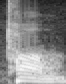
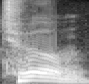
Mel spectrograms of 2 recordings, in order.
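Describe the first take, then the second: First: The vowel sounds like 'o'. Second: The vowel sounds like 'oo'. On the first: The speaker calls it wrong. "এতদিন আমরা ভুল বলছি" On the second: The speaker calls it right. "ওটা একটু ইউ এর মতন হয়ে যাবে"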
